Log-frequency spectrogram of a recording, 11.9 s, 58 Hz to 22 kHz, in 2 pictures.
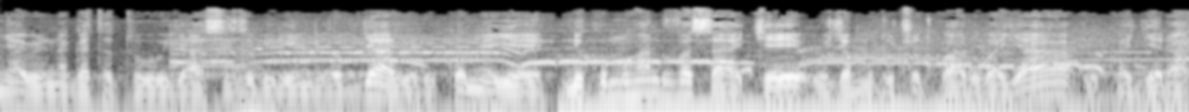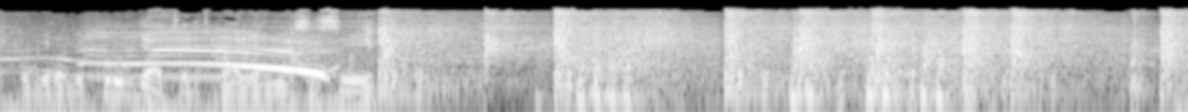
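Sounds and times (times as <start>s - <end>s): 
speech: 0.0s - 8.3s
gunfire in a forest during fighting: 7.8s - 11.8s.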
